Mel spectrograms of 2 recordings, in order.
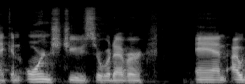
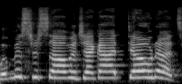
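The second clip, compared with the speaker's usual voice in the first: mock very high scream from far away; 3 dB louder than usual. Retelling arriving down a long hallway: retelling own screaming.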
